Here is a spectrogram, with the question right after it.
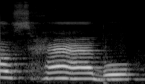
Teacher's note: സ്വാദ് ഇസ്തിഅലാൻ്റെ ലെറ്ററാണ്, തഫ്ഹീം ചെയ്തിട്ട് ഉച്ചരിക്കുക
